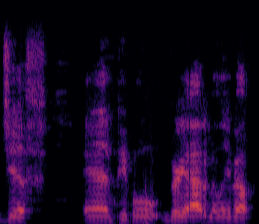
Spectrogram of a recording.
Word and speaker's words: GIF: But the creative that the G stands for graphical insists that it's pronounced GIF. And so the internet is, especially Reddit, is split on this debate. And you have people who are very adamantly about pronouncing it GIF, and people very adamantly about pronouncing it GIF.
